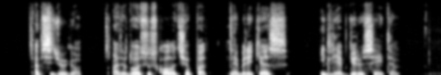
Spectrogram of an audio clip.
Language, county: Lithuanian, Kaunas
